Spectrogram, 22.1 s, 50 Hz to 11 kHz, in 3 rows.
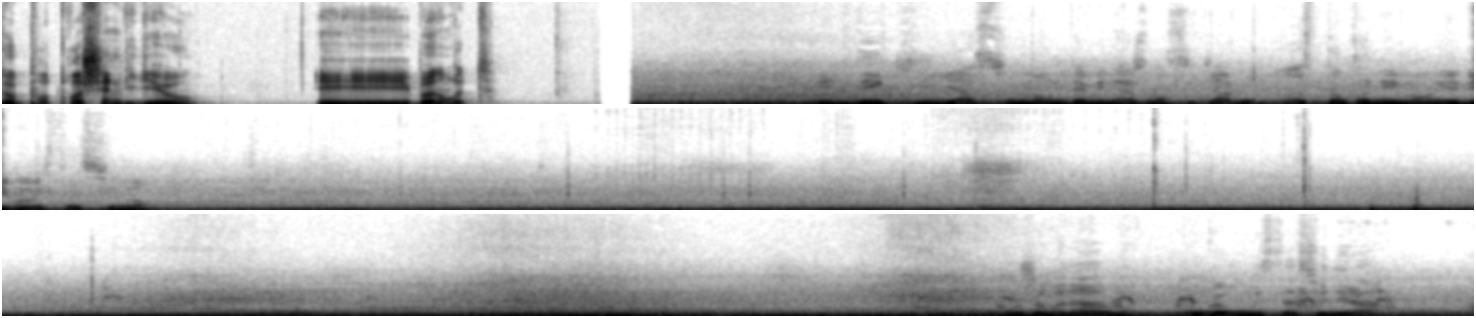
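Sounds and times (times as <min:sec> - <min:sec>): person speaking: 0:00.0 - 0:02.6
low rumble of road traffic: 0:03.2 - 0:22.0
motor vehicle passing: 0:03.2 - 0:22.0.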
